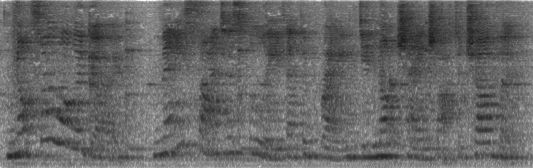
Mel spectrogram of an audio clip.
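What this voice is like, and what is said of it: Australian accent. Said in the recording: “a lovely Australian accent”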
